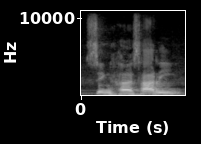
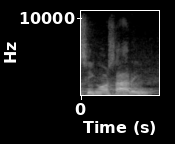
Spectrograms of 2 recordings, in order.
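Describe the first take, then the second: First: The second vowel is said as an 'a' sound. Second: The second vowel is said as an 'o' sound. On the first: This is the old Javanese reading without the O vowel. The speaker calls it right. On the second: This is the later reading with the O vowel. The speaker calls it wrong. "bukan Singosari"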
